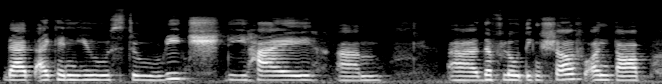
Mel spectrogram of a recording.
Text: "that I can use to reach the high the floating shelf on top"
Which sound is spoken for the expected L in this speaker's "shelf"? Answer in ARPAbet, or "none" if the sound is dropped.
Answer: none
